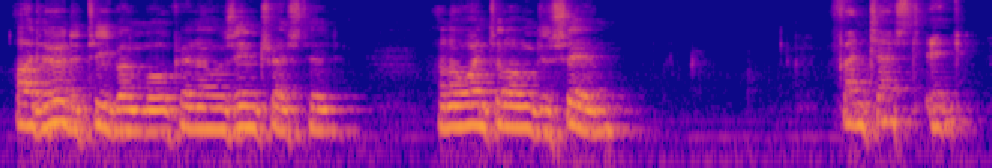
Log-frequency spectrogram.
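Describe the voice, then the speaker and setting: Very slow, flat, monotone speech with audible room echo. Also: man. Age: 70s. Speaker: music fan telling memories. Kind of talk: storytelling to camera. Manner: hesitant, many fillers.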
